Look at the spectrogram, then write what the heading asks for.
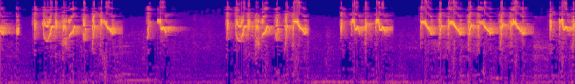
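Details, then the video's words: Sunbird, called kolibri ninja locally, giving a lure call to attract birds: clusters of thin, rapid, zigzagging high notes in repeated bursts with brief quiet gaps. "SUARA PIKAT KOLIBRI NINJA"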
